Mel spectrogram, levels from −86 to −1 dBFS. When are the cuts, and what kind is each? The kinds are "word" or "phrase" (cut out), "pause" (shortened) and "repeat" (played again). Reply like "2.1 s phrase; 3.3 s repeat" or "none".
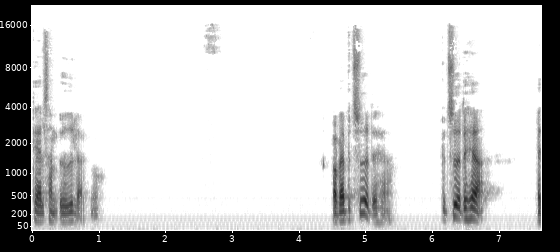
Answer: none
